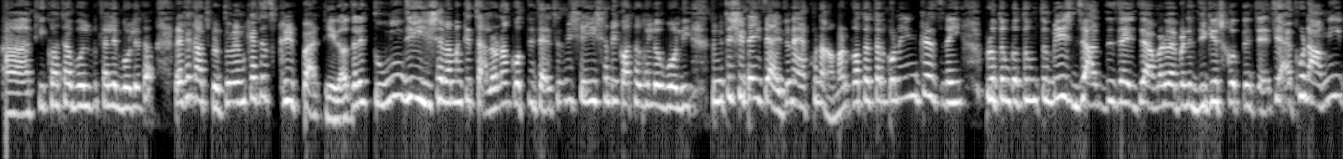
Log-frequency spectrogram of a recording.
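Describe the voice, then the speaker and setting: Man playing a young girlfriend in a phone sketch: rapid-fire gossip, sulky, guilt-tripping. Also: very high voice, a bit bright. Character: nagging young woman, girlfriend on the phone, easily hurt. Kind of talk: comedy sketch phone call.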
